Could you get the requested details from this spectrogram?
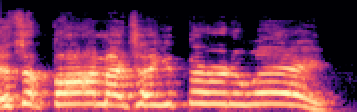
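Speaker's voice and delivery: put-on shout. Retelling a manga scene about a bomb in a car: imitating someone yelling. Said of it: "Kondo yells".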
